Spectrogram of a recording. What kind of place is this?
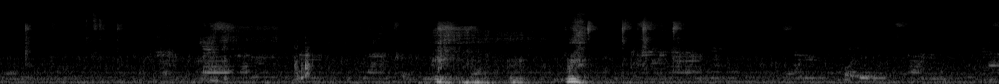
bus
